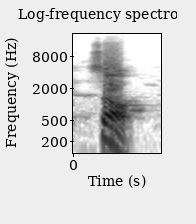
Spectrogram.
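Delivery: सौ with a light plain s; simple s sound. Shown as a demonstration. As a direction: say सौ with no puff of air. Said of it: "कोई हवा वो मुंह से नहीं निकाली है".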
